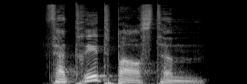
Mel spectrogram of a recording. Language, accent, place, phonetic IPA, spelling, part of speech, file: German, Germany, Berlin, [fɛɐ̯ˈtʁeːtˌbaːɐ̯stəm], vertretbarstem, adjective, De-vertretbarstem.ogg
- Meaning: strong dative masculine/neuter singular superlative degree of vertretbar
